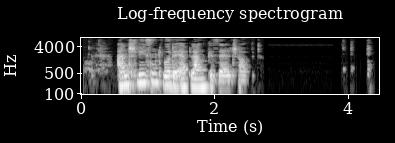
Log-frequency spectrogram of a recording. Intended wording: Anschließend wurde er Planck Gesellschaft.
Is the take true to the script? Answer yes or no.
yes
